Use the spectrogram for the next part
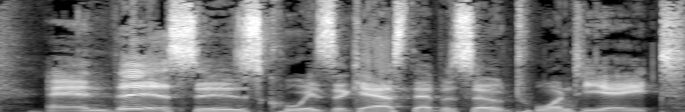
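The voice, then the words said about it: Deep radio announcer voice. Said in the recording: “The radio voice. ... Are you, Barry White?”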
